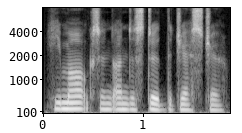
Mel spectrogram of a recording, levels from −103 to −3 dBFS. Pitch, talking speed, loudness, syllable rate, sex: 160 Hz, 195 wpm, -16 LUFS, 6.2 syllables/s, female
